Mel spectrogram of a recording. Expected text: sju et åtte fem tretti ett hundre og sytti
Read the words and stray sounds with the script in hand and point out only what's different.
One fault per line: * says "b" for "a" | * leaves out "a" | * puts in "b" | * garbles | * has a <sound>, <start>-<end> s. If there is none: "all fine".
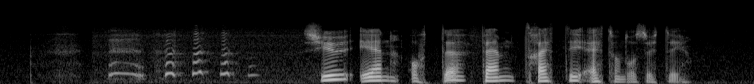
* has a laugh, 1.1-2.6 s
* says "en" for "et"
